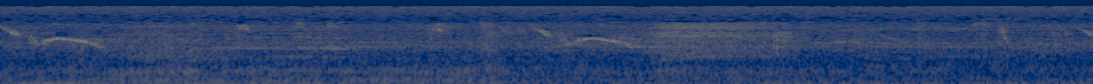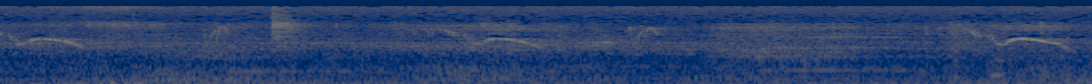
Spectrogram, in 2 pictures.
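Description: A bird repeating the same short, high, swooping call five times, about every two and a half seconds, over a steady low rumble.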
